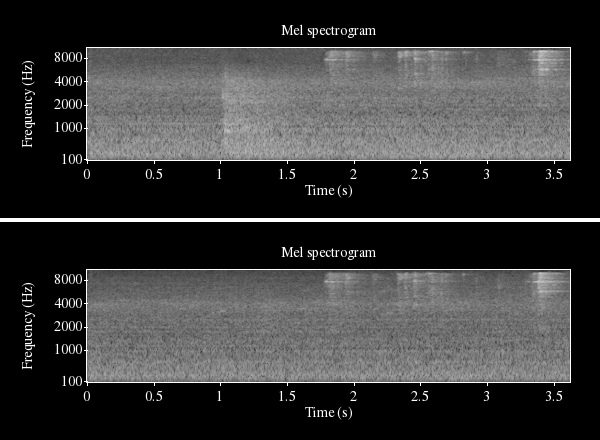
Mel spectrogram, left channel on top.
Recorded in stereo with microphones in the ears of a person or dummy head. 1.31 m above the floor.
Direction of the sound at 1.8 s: 50° right (ahead or behind).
